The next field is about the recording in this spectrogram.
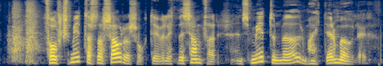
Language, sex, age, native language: Icelandic, male, 60-69, Icelandic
